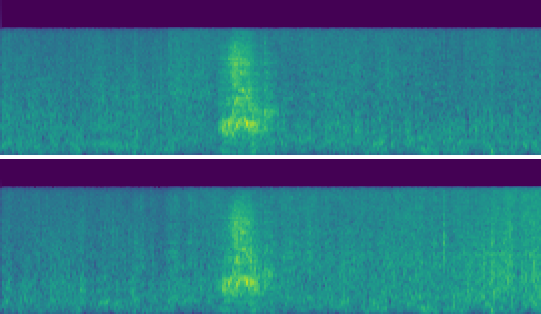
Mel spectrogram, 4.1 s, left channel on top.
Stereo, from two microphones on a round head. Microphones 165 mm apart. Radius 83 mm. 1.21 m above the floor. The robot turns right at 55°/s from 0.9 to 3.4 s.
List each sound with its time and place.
1.6 s a zipper: 60° left (ahead or behind), 1.6 m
